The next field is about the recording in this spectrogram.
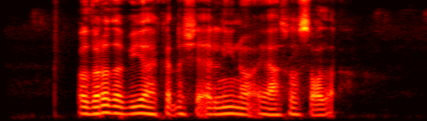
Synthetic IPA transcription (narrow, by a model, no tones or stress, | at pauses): ʕʊðʊɾɐðɐbɪjɐɦɐkʰɐɖɐʃɛ̰ʔɐlniːnɔ̰ʔɐ̰jaːsɔːsɔʕðɐ̰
